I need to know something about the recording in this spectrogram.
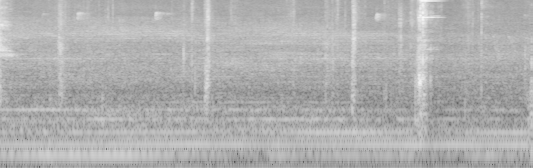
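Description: A steady low machine hum, with a few short clicks about three and six seconds in.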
